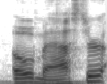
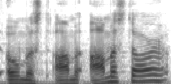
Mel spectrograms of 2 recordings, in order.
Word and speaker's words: Omastar: Oh Master. I used to fucking call it Oh Master growing up, but it's Omastar.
